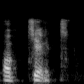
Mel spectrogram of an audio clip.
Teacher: when it is used as a noun it takes the stress on the first syllable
